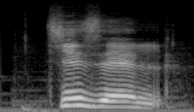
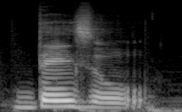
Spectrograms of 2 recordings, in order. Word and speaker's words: Diesel: Connaissez-vous la marque Diesel? Oui, Diesel. En anglais, on dit normalement Diesel, Diesel. Mais nous, en français, on prononce ça Diesel. Je pense que pour les Français, c'est très difficile à prononcer. Donc, on a décidé de dire Diesel.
